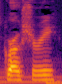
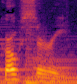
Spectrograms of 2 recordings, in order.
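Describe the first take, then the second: First: The middle consonant sounds like sh. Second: The middle consonant sounds like s. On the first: "when you're speaking quickly, it's grocery" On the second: "Some people pronounce it grocery"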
